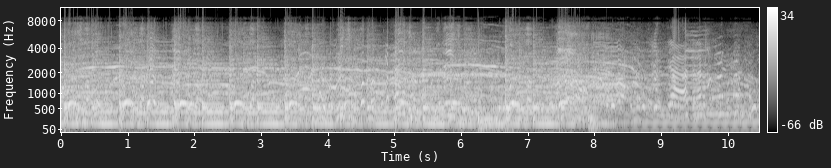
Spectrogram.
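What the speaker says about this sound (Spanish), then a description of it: "¡Con gritos! ¡Grite todos!" Audience at a clown show shouting and cheering together, a loud, dense crowd roar that runs the whole time with music underneath and eases off near the end.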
